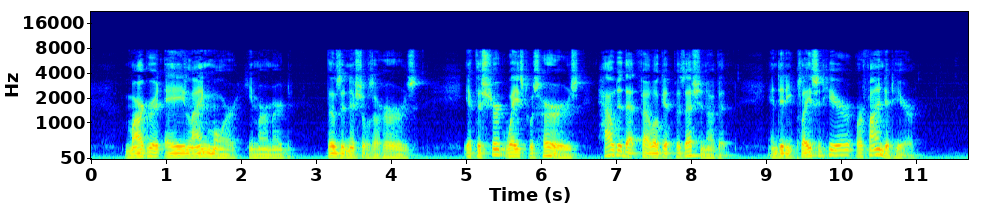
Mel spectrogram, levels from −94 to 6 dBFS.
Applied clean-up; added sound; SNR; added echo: none; none; none; none.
